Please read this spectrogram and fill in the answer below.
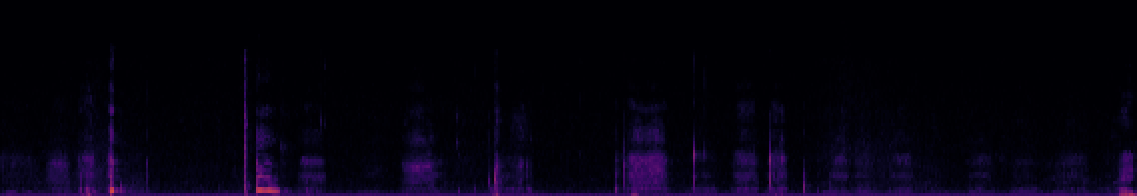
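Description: Quiet room with a few small, abrupt squeaky catches and soft baby sounds: infant hiccups, common and harmless in babies.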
